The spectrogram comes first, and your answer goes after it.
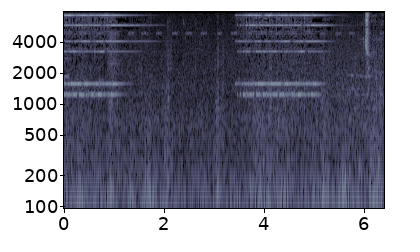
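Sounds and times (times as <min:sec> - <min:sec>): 
telephone ringing: 0:00.0 - 0:01.6, 0:03.4 - 0:05.4
low steady hum: 0:00.0 - 0:06.4.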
